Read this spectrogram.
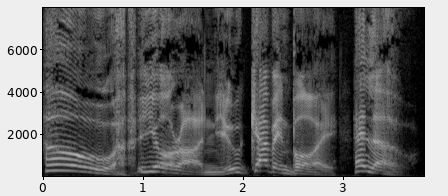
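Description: A man voicing a jovial, sly one-legged pirate ship's cook in a storybook reading, with hearty, drawn-out sailor talk. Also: on the high side, huge pitch swings, fairly bright tone, no echo, studio quality, pitched above the performer's own voice, full character voice. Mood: hearty, friendly.

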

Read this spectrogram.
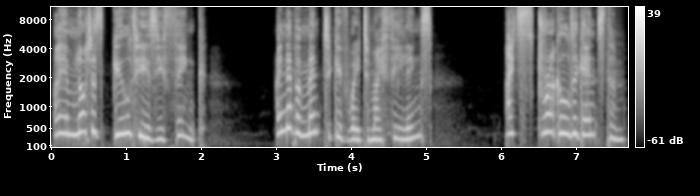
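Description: A woman's voice: very high voice, animated, measured pace, no echo, clean studio sound. A woman playing a pleading, remorseful young woman. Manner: pleading, earnest. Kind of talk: audiobook drama reading.

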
